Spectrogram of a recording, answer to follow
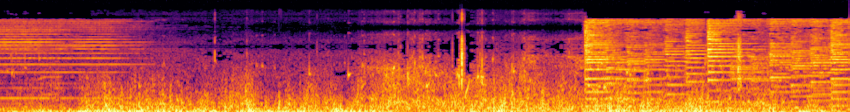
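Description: Background music breaks off for a few seconds of low rumbling wind noise on the microphone, with a couple of faint clicks. The music comes back in about four seconds in.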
